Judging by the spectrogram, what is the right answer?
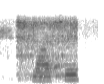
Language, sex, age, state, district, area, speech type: Hindi, male, 45-60, Uttar Pradesh, Sitapur, rural, conversation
